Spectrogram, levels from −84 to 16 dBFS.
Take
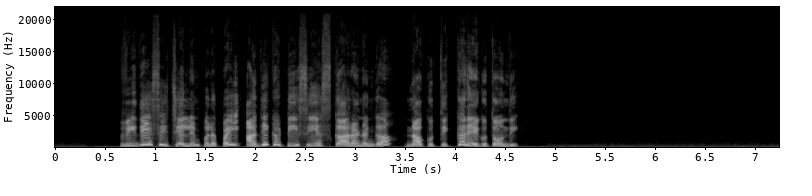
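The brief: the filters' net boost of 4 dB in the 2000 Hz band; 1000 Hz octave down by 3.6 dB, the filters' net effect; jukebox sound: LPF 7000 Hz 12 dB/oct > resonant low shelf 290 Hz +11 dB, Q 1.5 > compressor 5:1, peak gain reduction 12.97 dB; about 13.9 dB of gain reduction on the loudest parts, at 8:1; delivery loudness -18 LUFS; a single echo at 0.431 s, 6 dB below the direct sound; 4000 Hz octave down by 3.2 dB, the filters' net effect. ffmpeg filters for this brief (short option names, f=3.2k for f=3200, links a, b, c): -af "equalizer=f=1k:t=o:g=-5.5,equalizer=f=2k:t=o:g=9,equalizer=f=4k:t=o:g=-8.5,acompressor=threshold=-25dB:ratio=8,lowpass=7k,lowshelf=f=290:t=q:w=1.5:g=11,aecho=1:1:431:0.501,acompressor=threshold=-34dB:ratio=5,volume=19.5dB"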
